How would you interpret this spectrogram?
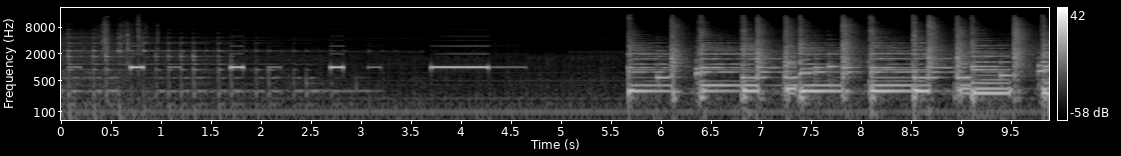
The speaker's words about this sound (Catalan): Doncs directe ja busquem les senyals horàries que ens marquen 2:15.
